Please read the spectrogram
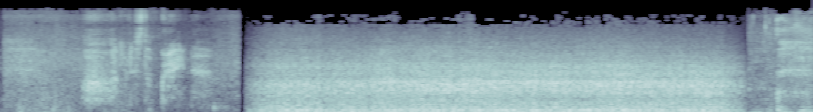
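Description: Steady road and engine noise heard from inside a moving car. It cuts in abruptly about two and a half seconds in and stops abruptly about seven and a half seconds in, after a couple of seconds of a quiet, breathy voice.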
